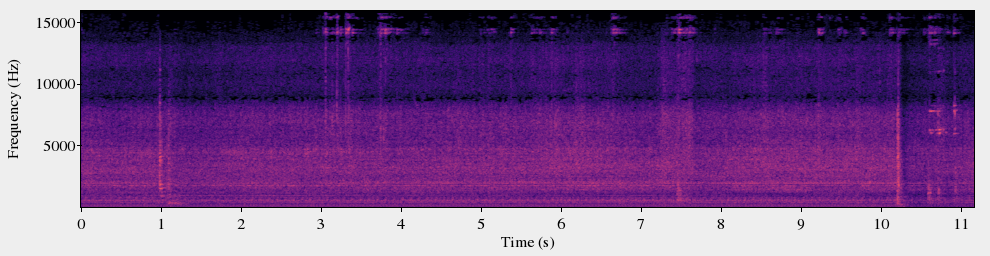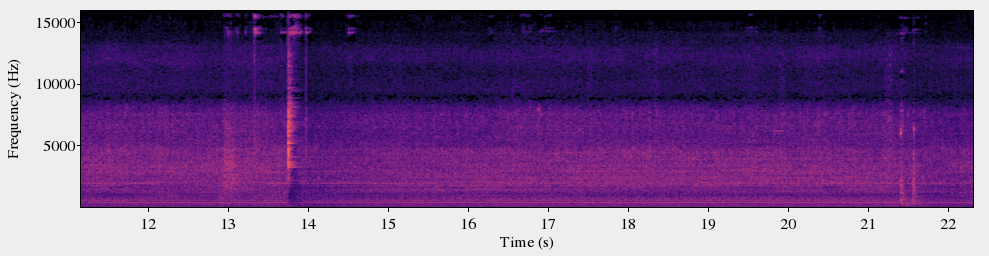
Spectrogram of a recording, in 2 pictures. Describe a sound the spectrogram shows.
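Metal chain links clink and rattle now and then.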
